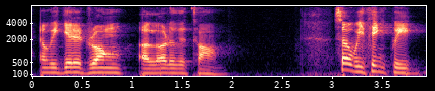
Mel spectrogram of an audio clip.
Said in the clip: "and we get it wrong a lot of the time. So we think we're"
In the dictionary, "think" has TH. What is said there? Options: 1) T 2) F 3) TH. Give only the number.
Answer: 3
